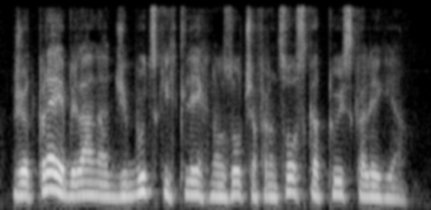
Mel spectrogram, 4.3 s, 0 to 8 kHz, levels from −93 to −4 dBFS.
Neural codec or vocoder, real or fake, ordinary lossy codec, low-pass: codec, 24 kHz, 6 kbps, HILCodec; fake; none; 7.2 kHz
